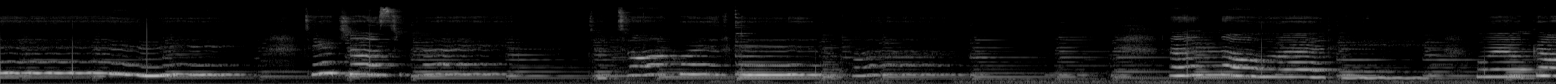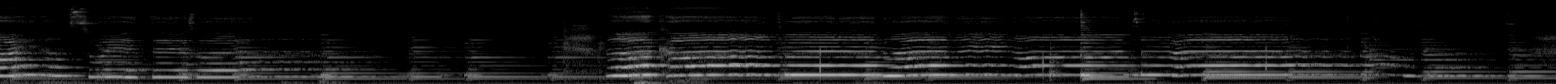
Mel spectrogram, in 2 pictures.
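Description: A woman singing a slow melody while strumming a ukulele as her own accompaniment.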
